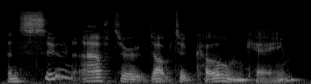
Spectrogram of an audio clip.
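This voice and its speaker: A man reading a children's picture book aloud in an expressive, measured storytelling style with dramatic phrasing. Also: mid-range voice. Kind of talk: expressive bedtime read-aloud narration.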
